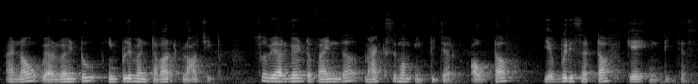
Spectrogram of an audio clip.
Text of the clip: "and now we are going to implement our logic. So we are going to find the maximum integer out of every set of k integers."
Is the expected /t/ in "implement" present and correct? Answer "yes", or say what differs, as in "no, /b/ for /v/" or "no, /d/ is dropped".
yes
